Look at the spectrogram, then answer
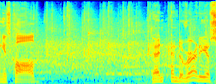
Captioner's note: audience clapping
